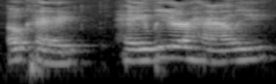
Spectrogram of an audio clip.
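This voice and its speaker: A woman's voice: medium pitch, steady tone, measured pace. A young woman guest talks loosely and bluntly on a podcast, swearing without a second thought. Her voice sits mid-range and reaches the mic from a little way off, in an echoey room. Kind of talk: casual podcast chat. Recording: roomy echo, mic at a distance.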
